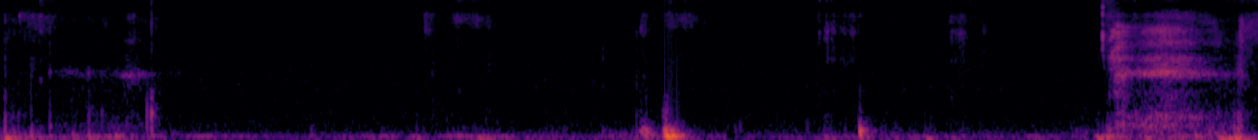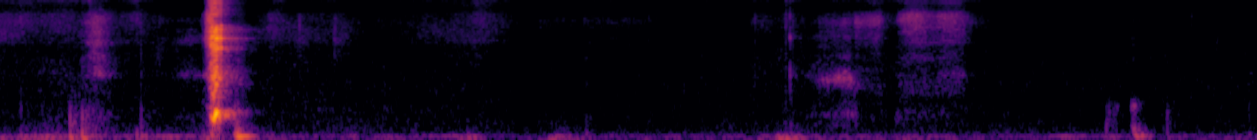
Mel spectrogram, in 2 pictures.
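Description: Several brief, sharp catches of breath with one louder hiccup in a quiet room, spaced a few seconds apart: hiccups.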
